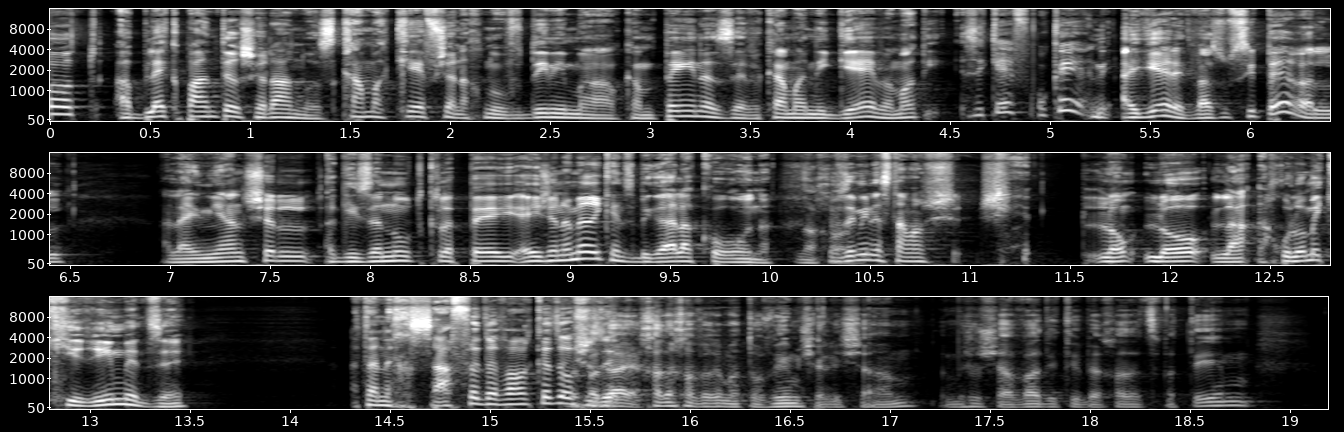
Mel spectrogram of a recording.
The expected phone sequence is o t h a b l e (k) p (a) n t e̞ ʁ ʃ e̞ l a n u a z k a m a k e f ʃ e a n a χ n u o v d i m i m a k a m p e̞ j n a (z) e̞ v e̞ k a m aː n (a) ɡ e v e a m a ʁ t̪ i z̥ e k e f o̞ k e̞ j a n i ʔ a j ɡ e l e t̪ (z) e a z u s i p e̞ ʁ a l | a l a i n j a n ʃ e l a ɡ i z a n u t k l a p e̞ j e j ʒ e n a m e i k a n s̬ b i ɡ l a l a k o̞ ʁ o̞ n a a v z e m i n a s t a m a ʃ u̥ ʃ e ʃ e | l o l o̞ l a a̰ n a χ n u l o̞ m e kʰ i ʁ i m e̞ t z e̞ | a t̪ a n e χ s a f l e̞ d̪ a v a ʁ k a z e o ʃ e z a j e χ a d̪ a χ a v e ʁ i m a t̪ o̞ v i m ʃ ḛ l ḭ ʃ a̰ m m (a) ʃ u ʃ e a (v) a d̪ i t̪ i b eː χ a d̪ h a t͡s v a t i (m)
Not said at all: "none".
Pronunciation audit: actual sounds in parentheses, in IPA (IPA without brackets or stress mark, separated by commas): k, a, z, i, v, i, v, m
